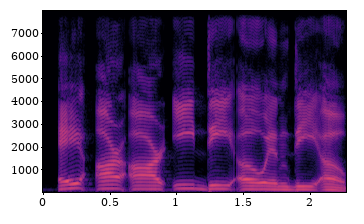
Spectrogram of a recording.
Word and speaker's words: Arredondo: Arredondo, but it's a lot of rolling.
